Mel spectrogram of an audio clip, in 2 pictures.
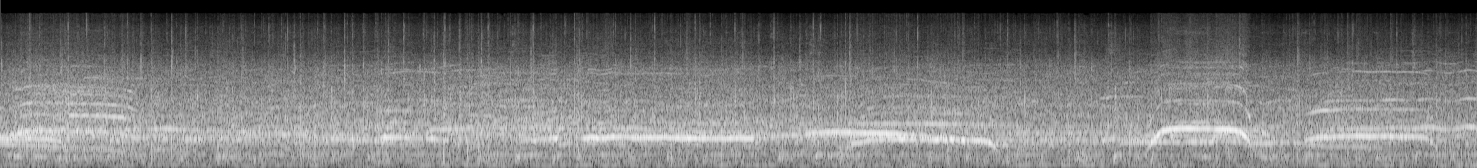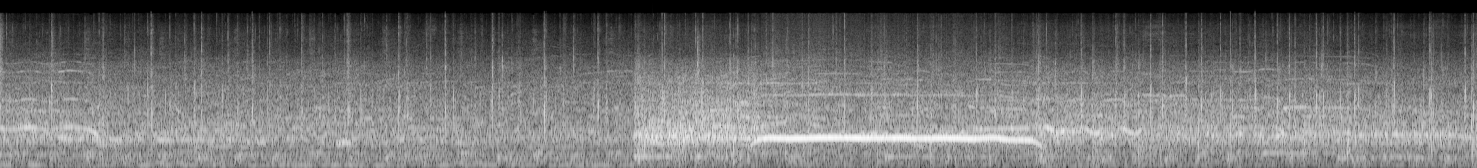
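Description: A loud baseball stadium crowd roars at Guaranteed Rate Field during the White Sox vs. Cubs Crosstown Classic after Jose Abreu hits a double. The cheering swells and falls for over twenty seconds, with whoops and nearby voices mixed in.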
